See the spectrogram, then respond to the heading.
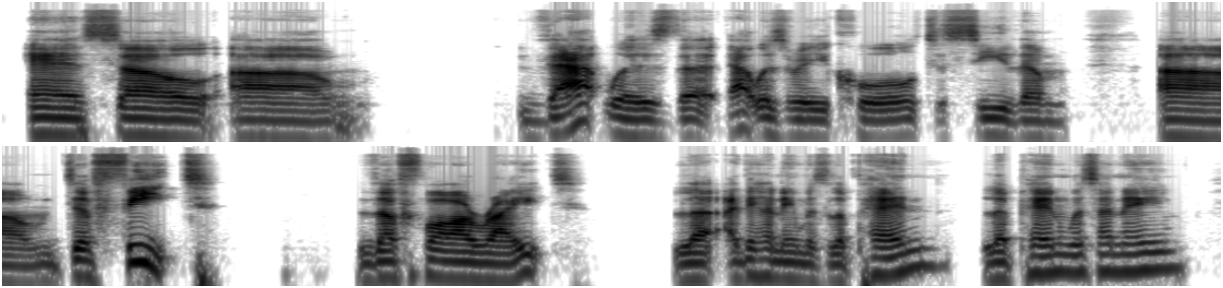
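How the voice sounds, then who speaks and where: A man's fairly low voice, bright and sharp in tone, at a very slow pace with ordinary pitch variation and a dry, close sound with no echo. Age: 60s. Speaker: livestream host and photographer. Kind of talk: casual livestream chat. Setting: live stream from home. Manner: halting, many fillers. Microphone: slight echo from open windows.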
